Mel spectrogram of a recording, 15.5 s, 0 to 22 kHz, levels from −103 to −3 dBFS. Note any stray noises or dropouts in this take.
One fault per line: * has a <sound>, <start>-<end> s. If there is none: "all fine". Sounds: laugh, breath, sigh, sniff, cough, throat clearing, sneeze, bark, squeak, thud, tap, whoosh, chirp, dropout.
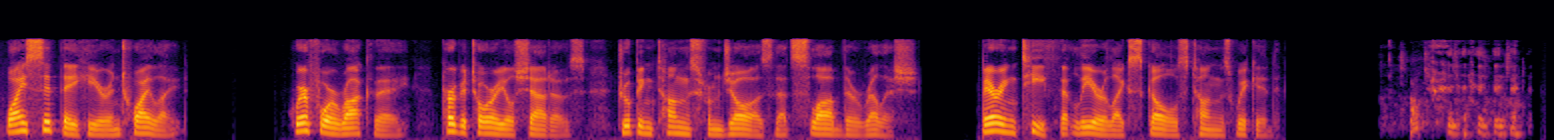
* has a laugh, 13.8-15.3 s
